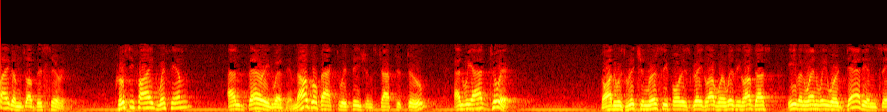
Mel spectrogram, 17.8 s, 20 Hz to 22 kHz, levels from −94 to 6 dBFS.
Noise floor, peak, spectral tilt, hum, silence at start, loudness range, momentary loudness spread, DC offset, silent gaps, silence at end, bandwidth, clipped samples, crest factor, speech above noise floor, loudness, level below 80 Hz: -39 dBFS; -4 dBFS; -13.5 dB/octave; none; 0 s; 4 LU; 18 LU; under 0.1%; none; 0 s; 4.3 kHz; under 0.1%; 14 dB; 23 dB; -16 LUFS; -44 dBFS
